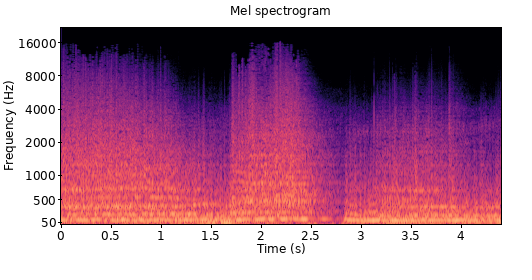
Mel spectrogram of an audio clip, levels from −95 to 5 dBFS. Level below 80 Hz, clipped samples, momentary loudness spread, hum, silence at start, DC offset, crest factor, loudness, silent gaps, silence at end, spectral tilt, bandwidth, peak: -24 dBFS; under 0.1%; 4 LU; none; 0 s; under 0.1%; 10 dB; -18 LUFS; none; 0 s; -7.5 dB/octave; 10.5 kHz; -6 dBFS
